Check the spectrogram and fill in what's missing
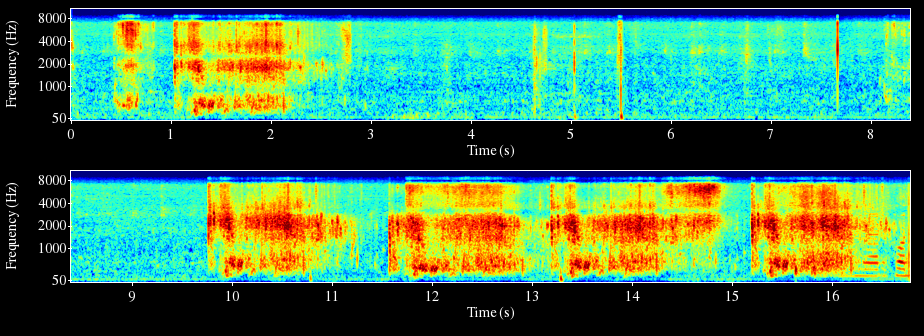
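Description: Water splashes and sloshes in Minecraft mobile gameplay, coming in short bursts early on and longer, louder bursts toward the end, with quieter stretches and a few sharp clicks between them.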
